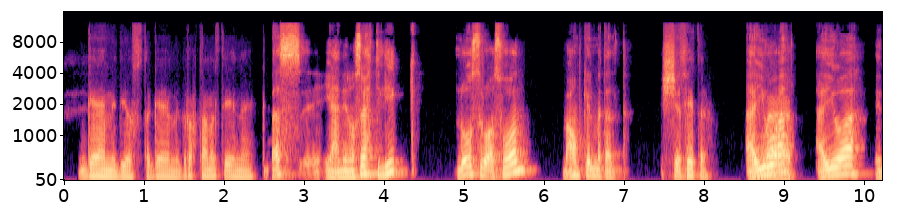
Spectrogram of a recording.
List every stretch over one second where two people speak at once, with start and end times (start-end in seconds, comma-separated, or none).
none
